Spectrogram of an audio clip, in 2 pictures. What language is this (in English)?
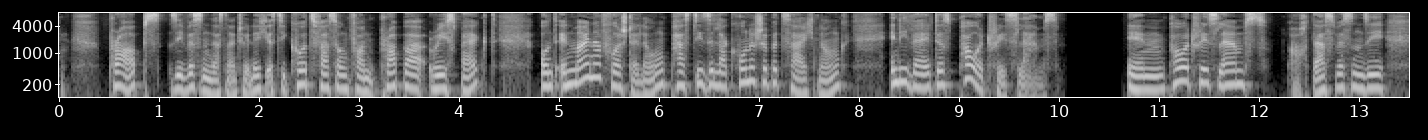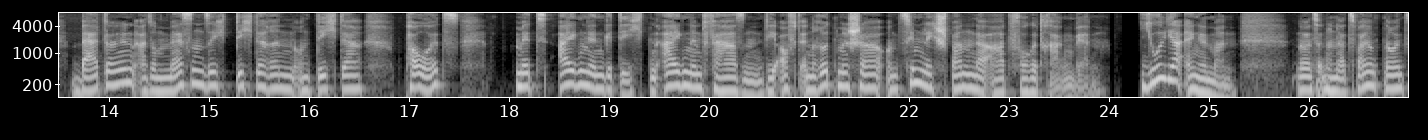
German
